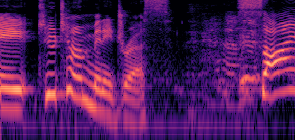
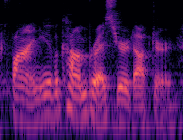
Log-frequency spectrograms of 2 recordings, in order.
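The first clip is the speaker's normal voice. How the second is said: much softer and lower, sinking down; grudging concession; 7 semitones lower, 8 dB quieter, faster than usual. Retold or imitated. Herself grudgingly accepting the doctor, soft and low. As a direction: give in with a reluctant mumble.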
